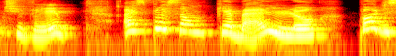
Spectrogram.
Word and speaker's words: bello: Você já deve se lembrar que quando temos uma dupla consoante, o som dela é mais alongado, né? Então vamos treinar só essa parte. Fala pra mim. Bello. Bello. Ótimo!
